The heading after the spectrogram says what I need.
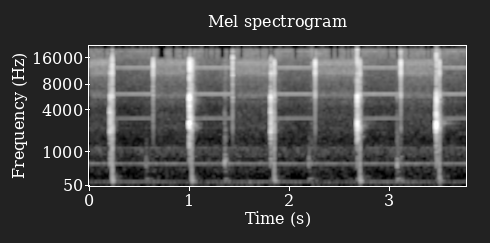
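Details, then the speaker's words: Goldstar FA-785 integrated amplifier: sharp clicks pop through the speakers with every front-panel button press (mode, mute, loudness), over a low steady hum, independent of volume setting; cause under investigation. "기본적으로 출력은 뭐 그럭저럭 잘 나오고 있는데 모드를 바꿀 때마다 스피커에서 삑하고 노이즈가 나고 있어요."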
